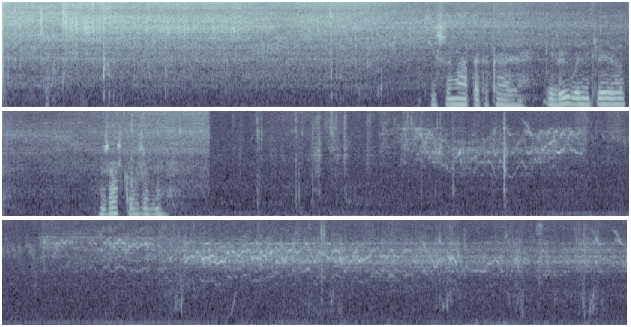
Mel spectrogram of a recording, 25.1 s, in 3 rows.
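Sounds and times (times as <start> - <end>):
songbirds twittering and warbling: 3.9 - 11.2, 13.5 - 25.0.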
